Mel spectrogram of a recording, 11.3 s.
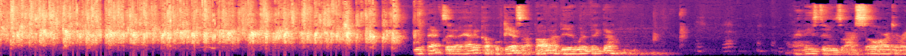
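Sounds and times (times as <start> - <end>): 
audience applause: 0.0 - 5.3
speech: 5.2 - 7.9, 10.1 - 11.3.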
